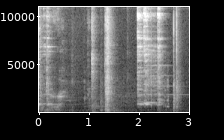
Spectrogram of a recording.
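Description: A metal kiln door thuds shut.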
